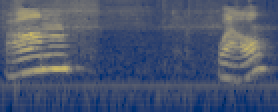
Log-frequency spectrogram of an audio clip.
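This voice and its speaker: A woman's voice: a little high, animated, extremely slow. An American woman in her thirties talking casually as a guest on a podcast. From Ohio, United States. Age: 30s. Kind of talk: casual chat. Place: apartment room.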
